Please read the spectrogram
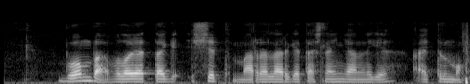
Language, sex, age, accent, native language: Uzbek, male, 18-24, Jizzax, Uzbek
